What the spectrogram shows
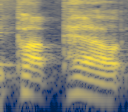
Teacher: When you say papel, you're not stressing the next to last vowel. You're not stressing the A, you're stressing the E.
